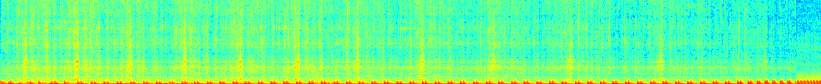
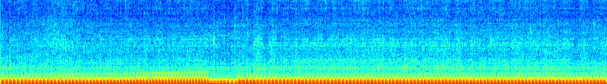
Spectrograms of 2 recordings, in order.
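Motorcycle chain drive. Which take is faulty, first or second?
first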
